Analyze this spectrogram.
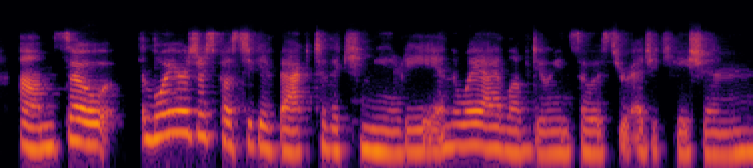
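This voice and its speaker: Against a quiet background, a woman with fairly low pitch and a somewhat breathy voice speaks with lively intonation. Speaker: estate planning attorney. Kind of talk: webinar presentation with Q&A. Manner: fast; many filler words (um, uh).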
